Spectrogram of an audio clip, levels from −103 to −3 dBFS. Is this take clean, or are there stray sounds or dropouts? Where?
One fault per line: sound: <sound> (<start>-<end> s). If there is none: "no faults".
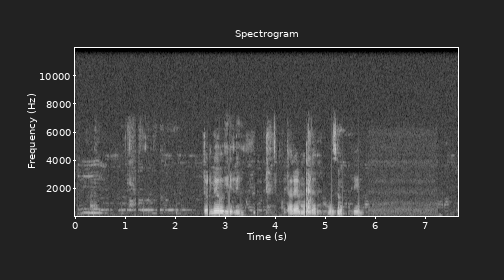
no faults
